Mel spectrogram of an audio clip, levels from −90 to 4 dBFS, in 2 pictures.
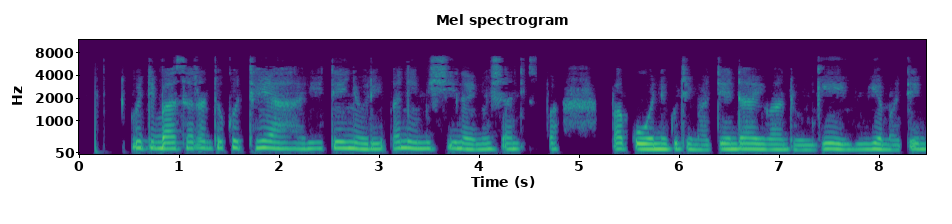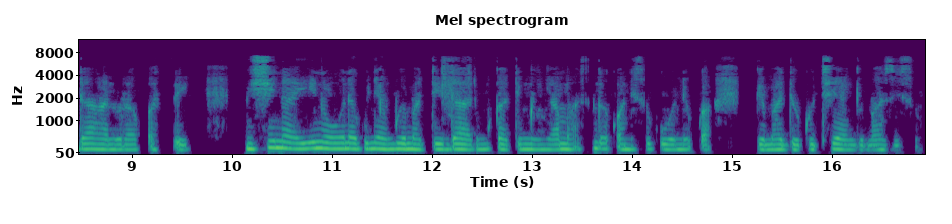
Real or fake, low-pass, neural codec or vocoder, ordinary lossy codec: real; 7.2 kHz; none; MP3, 32 kbps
